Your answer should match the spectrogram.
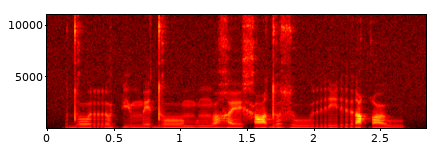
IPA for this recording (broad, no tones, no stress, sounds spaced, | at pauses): d oː r o pʲ u m e d oː m u ŋʷ e ʁ eː x ɑ d o z uː r i r ə q uː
